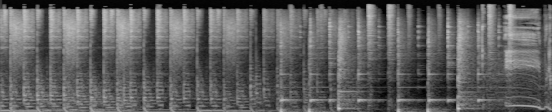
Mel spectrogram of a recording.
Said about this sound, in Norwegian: Da er det en ny sang her.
